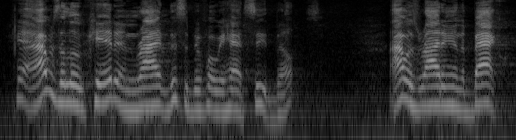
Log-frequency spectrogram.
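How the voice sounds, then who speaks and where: Speaking at a fairly quick pace, a man with a high pitch sounds animated, his intonation lively. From US Midwest, Toledo, Ohio. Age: 60s. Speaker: pastor. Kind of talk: conference talk. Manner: animated, preacherly call-and-response; halting, repeats words.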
